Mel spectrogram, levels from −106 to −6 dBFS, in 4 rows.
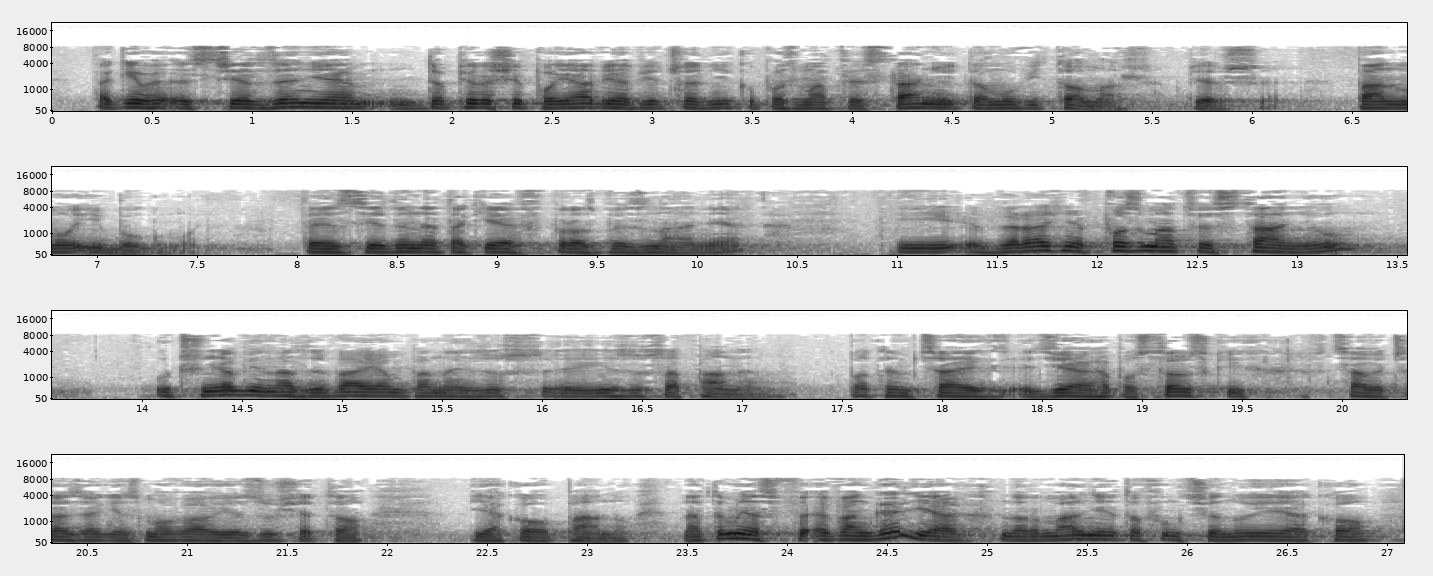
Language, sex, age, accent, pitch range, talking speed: Polish, male, 50-69, native, 110-135 Hz, 130 wpm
